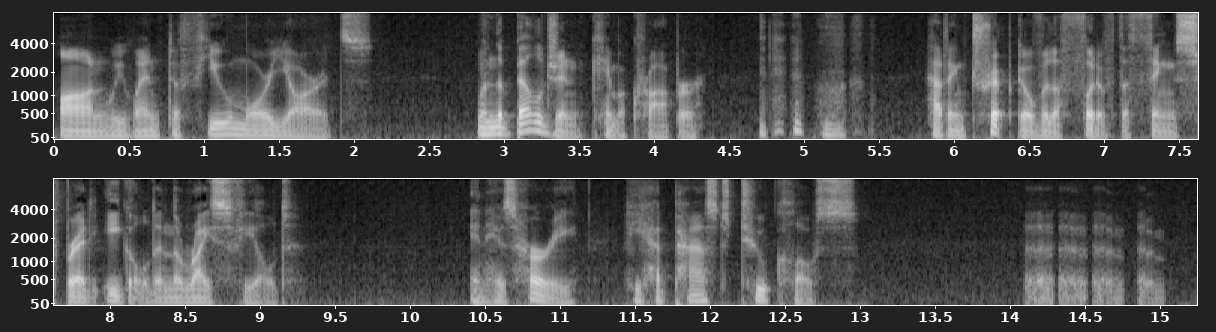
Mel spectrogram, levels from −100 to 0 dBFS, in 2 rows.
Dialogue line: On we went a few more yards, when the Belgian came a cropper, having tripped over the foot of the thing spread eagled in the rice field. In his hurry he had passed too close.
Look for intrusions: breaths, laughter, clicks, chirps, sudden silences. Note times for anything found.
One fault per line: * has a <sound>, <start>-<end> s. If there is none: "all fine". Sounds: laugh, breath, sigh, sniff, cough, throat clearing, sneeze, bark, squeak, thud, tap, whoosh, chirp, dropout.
* has a breath, 4.7-5.5 s
* has a laugh, 14.1-15.0 s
